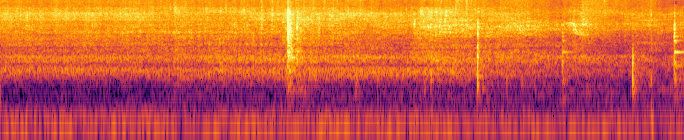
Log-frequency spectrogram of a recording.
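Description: Chopped tinde (apple gourd) sizzling in oil and masala in an aluminium pot, stirred with a wooden spoon: a steady frying hiss with a few sharp clicks, the loudest about three seconds in.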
